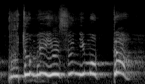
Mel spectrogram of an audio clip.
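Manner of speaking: high, loud cry of alarm; gasp, then cry out in shock; acted panic at a missing body; shocked discovery. Mary finds the tomb empty.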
